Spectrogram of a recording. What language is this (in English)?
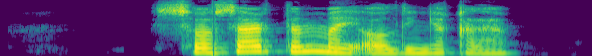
Uzbek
